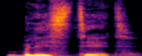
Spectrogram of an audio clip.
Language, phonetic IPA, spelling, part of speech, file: Russian, [blʲɪˈsʲtʲetʲ], блестеть, verb, Ru-блестеть.ogg
- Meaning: 1. to shine, to glitter, to sparkle, to flash 2. to be gifted, to shine, to sparkle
